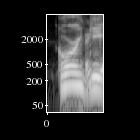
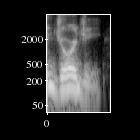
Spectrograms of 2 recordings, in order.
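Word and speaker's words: Gorgui: Gorgie Jang, right? Gorgie Jang. Gorgie. I always want to say Georgie.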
